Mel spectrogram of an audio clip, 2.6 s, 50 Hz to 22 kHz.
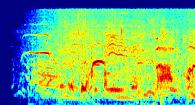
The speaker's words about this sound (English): In the mountains outside Nanwalik, about 70 kids are splashing around the cool blue water of Second Lake.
